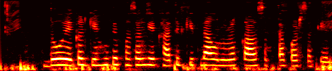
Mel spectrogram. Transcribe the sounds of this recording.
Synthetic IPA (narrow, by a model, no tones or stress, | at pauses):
d̪oːeːkəʈ̚ɡẽːɦũkepʰɐsəlkekʰaːt̪ɪɾkɪt̪naʊluɾəkkaosɐk̚t̪apɐɽsɐkeːl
